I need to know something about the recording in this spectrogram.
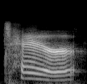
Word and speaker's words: tear: yeah a little bit so this one is pronounced in the same way that air is is an oxygen right so we breathe air and we tear paper tear tear so tear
